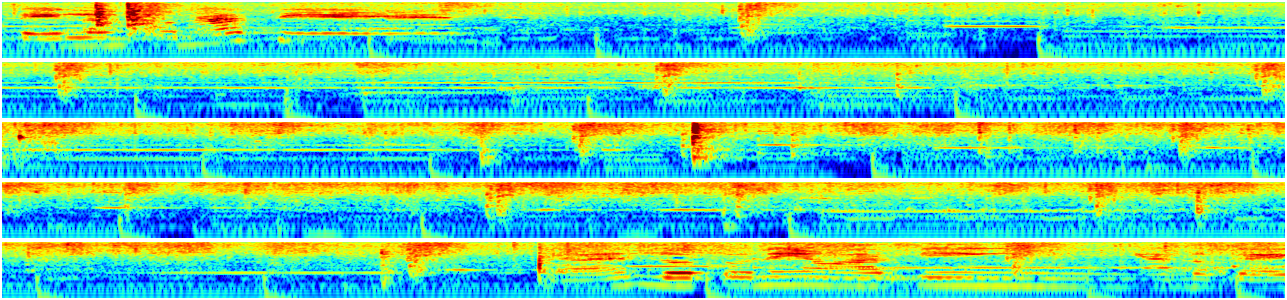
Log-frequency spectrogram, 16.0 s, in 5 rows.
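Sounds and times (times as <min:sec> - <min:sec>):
food sizzling in a frying pan: 0:00.0 - 0:16.0
utensil knocking and scraping pan: 0:07.5 - 0:10.0.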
